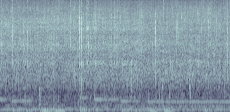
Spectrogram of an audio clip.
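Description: Zucchini and chicken fillet crackling and sizzling in a pan while being stirred, a loud steady frying hiss with a few soft utensil knocks nearby.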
